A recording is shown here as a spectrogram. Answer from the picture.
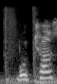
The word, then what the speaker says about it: Bouchon: Buchón se escribe Bouchon, así que una buena opción de probar algo distinto, un vino hecho de manera colaborativa por algunos rostros.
